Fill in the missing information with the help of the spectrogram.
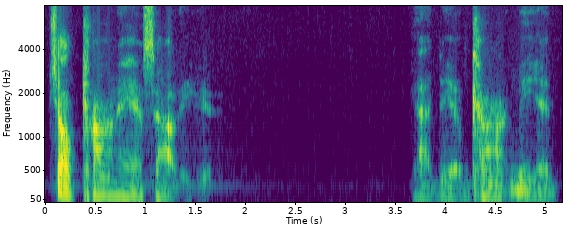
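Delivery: under-the-breath whisper; real muttered disgust; muttered aside. Real, not acted. Muttered aside after the parody.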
